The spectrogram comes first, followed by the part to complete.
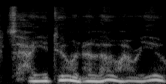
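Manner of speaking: quiet, hushed, soft whisper. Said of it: "she's whispering because it's before the show".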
